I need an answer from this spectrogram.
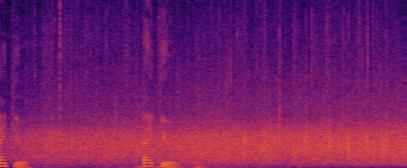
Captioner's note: audience applauding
